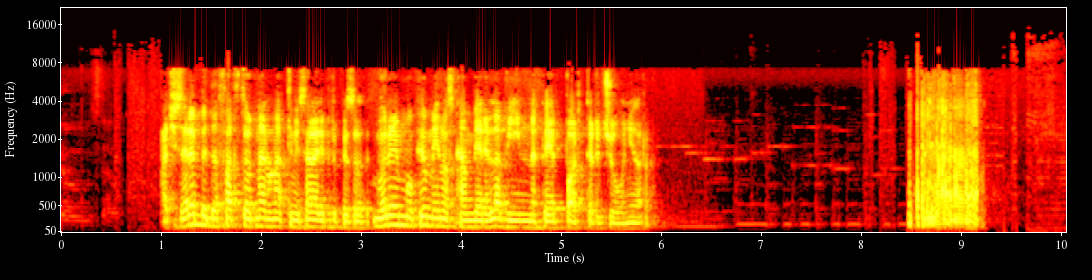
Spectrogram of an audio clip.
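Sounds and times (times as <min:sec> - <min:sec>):
speech: 0:01.0 - 0:06.1
raspberry blown with the lips: 0:08.5 - 0:09.4.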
